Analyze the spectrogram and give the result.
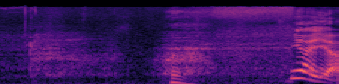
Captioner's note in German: Er seufzt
